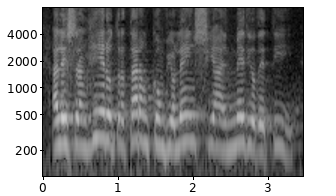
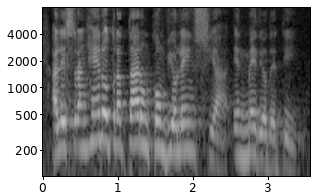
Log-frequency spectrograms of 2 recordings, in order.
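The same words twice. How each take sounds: No difference in how they are said.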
